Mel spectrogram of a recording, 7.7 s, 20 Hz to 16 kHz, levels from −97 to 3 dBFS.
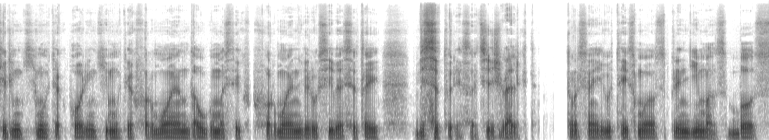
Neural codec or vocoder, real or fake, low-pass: none; real; 14.4 kHz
